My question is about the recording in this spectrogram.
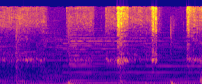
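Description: Background music with held notes; over it, two brief hisses about a second apart, short bursts from an aerosol can of Pledge furniture polish being sprayed onto a tire.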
